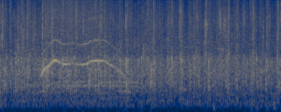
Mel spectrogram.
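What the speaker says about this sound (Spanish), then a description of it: "Denle fuerte el aplauso al Señor." Congregation at a church youth camp applauding together, a steady mid-level wash of clapping lasting the whole stretch, with a faint whistle or cheer rising briefly near the start.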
